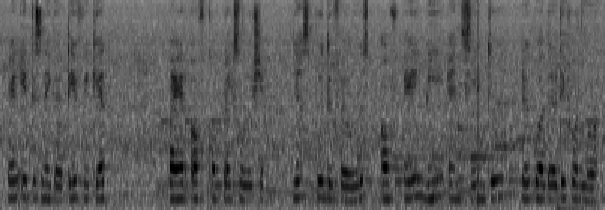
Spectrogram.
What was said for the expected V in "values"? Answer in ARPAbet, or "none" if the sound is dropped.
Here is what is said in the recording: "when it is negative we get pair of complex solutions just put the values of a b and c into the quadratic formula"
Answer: F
